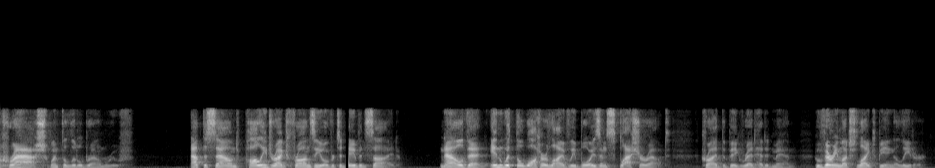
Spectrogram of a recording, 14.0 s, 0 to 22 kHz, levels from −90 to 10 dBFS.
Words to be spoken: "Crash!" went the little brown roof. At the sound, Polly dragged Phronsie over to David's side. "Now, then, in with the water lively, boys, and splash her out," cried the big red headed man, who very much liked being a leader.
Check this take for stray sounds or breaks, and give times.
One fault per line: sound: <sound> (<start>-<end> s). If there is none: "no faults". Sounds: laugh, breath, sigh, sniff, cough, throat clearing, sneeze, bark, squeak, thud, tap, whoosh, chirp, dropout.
sound: dropout (5.2-5.2 s)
